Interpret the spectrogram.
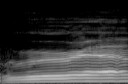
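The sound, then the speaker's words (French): A person's voice imitates the THX cinema logo sound heard at the start of a film: one loud, sustained droning tone, rising slowly in pitch for about a second before cutting off. “Euh, avec une petite animation que, au lieu d'être le son THC, là, qui.”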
